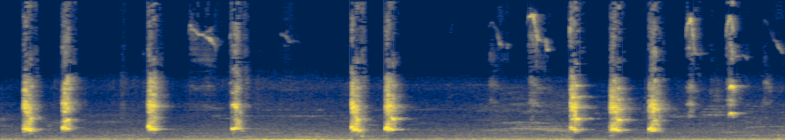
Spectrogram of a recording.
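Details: Chihuahua puppies in Lucknow giving sharp, high yapping barks, mostly in pairs or short runs of two to three, with short pauses between bursts and a quiet room behind.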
